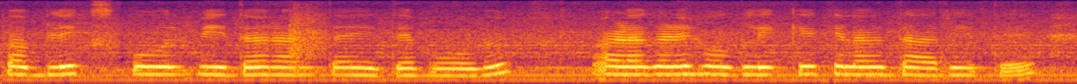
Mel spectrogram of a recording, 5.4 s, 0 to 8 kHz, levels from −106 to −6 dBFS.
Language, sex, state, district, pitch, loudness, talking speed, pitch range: Kannada, female, Karnataka, Bidar, 235 Hz, -15 LUFS, 110 wpm, 225-240 Hz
